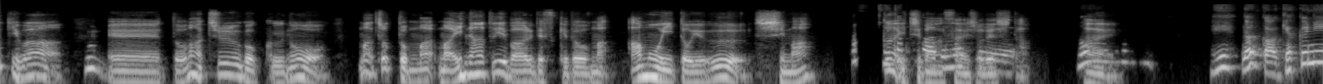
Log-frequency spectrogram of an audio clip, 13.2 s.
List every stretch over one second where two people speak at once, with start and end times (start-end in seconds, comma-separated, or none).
8.8-10.2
